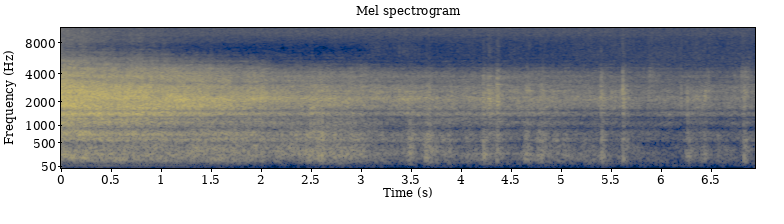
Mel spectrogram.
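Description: Siemens Desiro diesel multiple unit running past on the rails. The rushing run noise is loudest at the start and fades steadily, and from about halfway through the wheels click over rail joints several times a second.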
